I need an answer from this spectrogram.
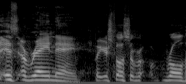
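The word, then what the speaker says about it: eirene (εἰρήνη): And so in the New Testament, the word that's used for peace is this Greek word that's pronounced eirene. I suck at rolling my R's. So it's eirene, but you roll the R.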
